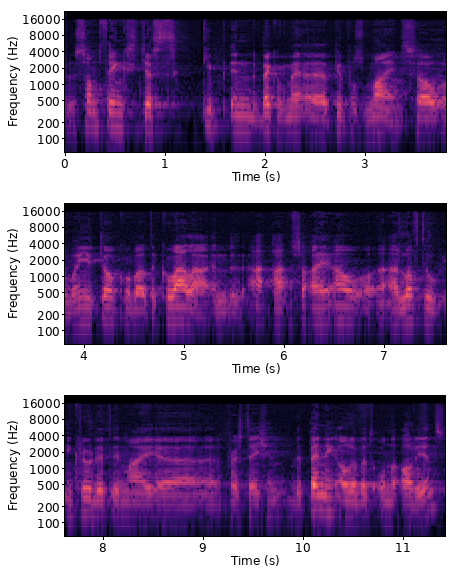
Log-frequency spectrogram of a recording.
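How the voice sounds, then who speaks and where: Over noticeable background noise, a man talks at a moderate pace and medium pitch, with hardly any pauses and fairly even intonation. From Netherlands. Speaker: conference speaker. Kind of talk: panel discussion answer. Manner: halting, with fillers.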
